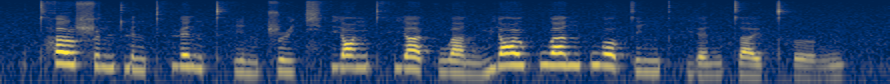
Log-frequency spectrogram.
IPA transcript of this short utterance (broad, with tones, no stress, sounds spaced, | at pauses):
t̪ʰ ä˥ ʂ ə˥ n t̪ ɥ ɛ˨ n t̪ʰ ɥ ɛ˥˩ n t̪ʰ i˨˩ n ʈ͡ʂ ɻ̩˧˥ t͡ɕʰ j ɑ˥ ŋ t̪ʰ j ä˥˩ k w a˨˩ n m j ɑ˥ ʊ̯ p w a˥ n p w ɔ˥˩ t̪ i˥ ŋ pʰ j ɛ˧˥ n t̪ a˧˥ ɪ̯ t̪ʰ ɤ˨˩˦ ŋ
